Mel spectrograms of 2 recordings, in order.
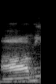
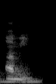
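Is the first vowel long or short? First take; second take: long; short. First: The first vowel is long. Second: The first vowel is short. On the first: The speaker calls it right. "पर ये आमी शब्द है" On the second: The speaker calls it wrong. "यदि छोटा अ होता तो हम अमी बोलते"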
